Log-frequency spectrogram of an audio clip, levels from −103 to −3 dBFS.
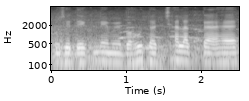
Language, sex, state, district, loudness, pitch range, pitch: Hindi, male, Bihar, West Champaran, -15 LUFS, 120-130 Hz, 125 Hz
